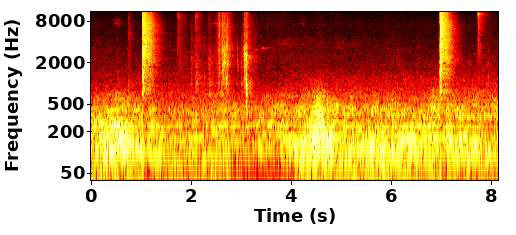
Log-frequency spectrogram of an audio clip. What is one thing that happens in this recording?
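An air pistol fires with a sharp snap.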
